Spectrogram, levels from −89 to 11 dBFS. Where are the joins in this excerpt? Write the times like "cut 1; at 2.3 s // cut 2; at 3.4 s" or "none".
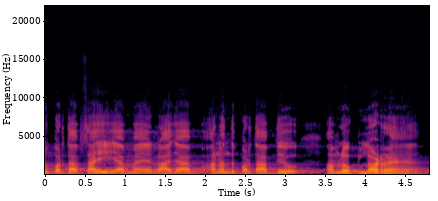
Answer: none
